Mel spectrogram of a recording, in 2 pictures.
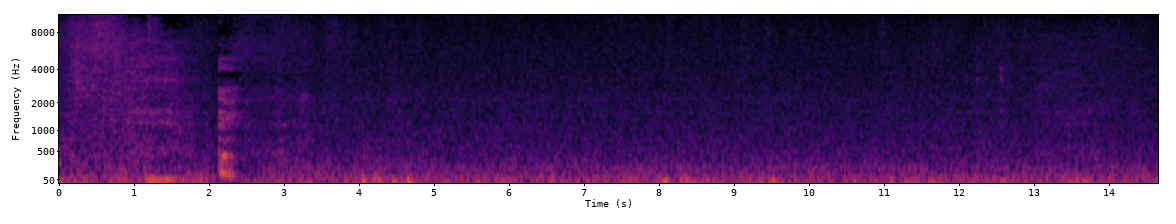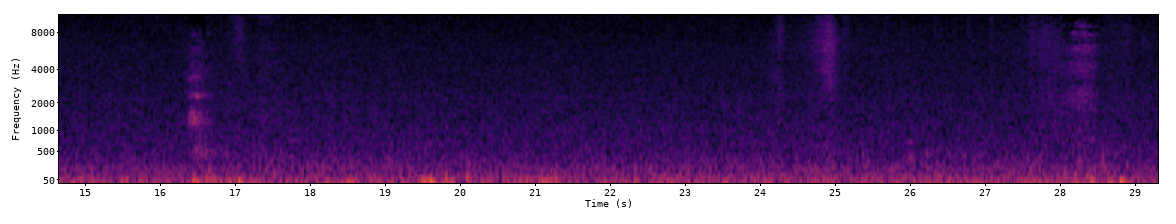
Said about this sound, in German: Regen.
